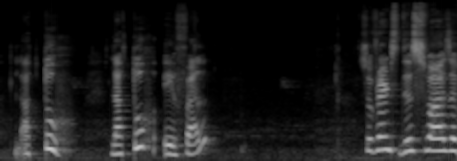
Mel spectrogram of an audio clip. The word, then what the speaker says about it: La Tour Eiffel: So La Tour Eiffel, La Tour, R is pronounced as H, La Tour Eiffel.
